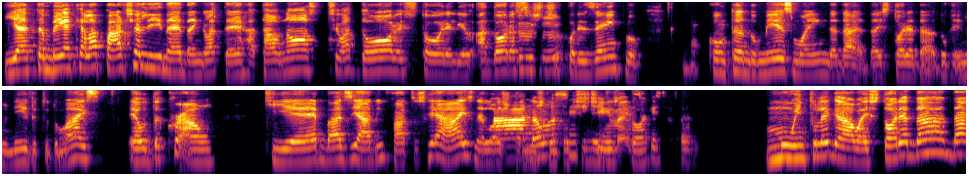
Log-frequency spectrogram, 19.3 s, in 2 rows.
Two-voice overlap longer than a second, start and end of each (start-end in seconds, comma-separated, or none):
14.5-16.1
